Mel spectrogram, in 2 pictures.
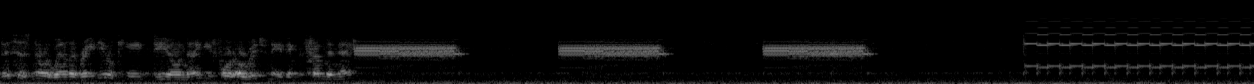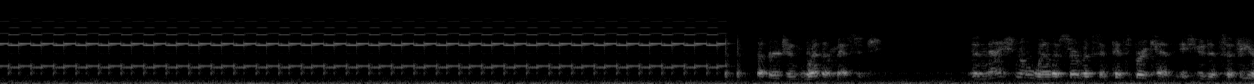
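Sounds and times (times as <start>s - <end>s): two-tone attention signal: 10.2s - 19.8s.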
